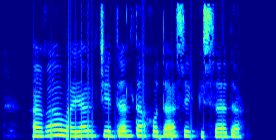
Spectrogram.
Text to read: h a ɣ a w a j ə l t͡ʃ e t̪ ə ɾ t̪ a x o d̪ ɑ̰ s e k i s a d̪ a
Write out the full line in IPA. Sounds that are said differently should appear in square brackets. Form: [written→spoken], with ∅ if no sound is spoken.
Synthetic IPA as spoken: h a ɣ a w a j ə l t͡ʃ e [t̪→d̪] ə [ɾ→l] t̪ a x o d̪ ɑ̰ s e k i s a d̪ a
